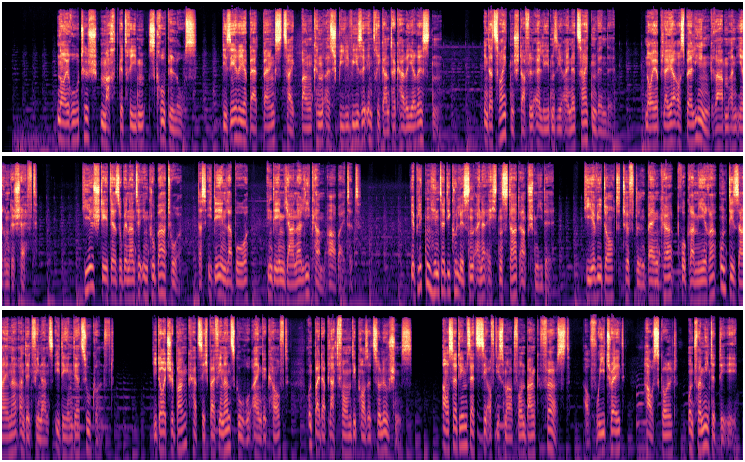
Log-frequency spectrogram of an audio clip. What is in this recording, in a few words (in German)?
Trailer; Bad Banks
